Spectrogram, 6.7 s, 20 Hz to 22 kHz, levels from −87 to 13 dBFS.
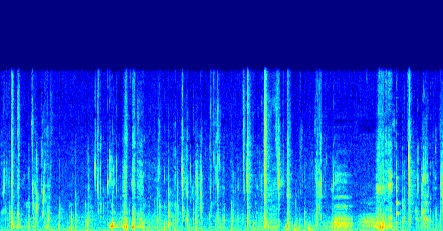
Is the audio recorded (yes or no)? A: yes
